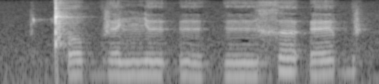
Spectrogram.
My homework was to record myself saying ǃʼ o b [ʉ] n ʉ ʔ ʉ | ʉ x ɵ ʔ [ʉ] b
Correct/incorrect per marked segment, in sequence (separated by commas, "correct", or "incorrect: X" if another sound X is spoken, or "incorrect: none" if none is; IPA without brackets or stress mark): incorrect: ø, incorrect: ø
